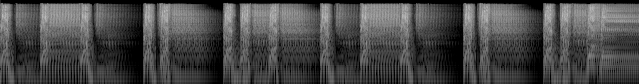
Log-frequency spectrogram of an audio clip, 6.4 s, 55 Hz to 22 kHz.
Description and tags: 150 tonal dlay bass
heavy riddim bass
Wah, Riddim, Midbass, LFO, Wobble, Metallic, Bass, Heavy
